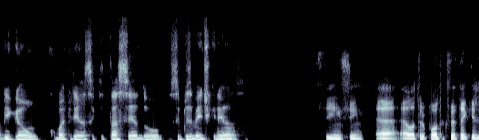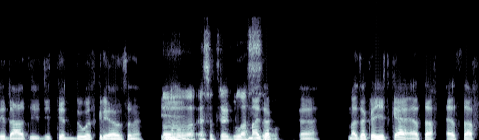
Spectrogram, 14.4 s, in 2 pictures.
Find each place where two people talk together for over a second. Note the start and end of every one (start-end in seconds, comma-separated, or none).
none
